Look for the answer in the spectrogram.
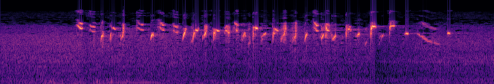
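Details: European goldfinch song, a fast tinkling stream of high chirps and short trills packed closely together, ending with a few thin descending notes over a low background hum.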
